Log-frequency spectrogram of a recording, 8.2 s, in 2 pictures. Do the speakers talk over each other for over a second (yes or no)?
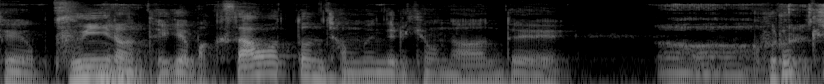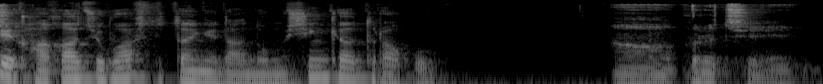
no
